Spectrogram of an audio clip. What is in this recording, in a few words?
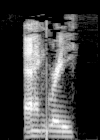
"angry", English; adjectives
